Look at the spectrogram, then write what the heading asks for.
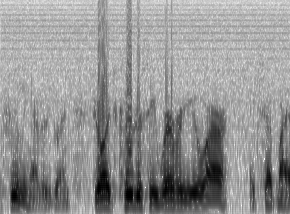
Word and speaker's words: Clutesi: I said Clutesi, and it's not. It's Clutesi. Clutesi. Yeah. Thank you very much. I had a feeling I was going. George Clutesi, wherever you are, accept my apologies.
